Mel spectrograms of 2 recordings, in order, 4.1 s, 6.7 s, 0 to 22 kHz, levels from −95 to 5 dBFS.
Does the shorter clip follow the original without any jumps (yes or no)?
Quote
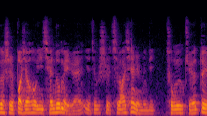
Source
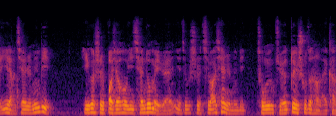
yes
